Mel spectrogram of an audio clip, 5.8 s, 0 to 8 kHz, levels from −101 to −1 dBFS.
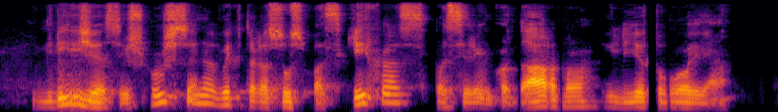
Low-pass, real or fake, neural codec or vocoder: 7.2 kHz; fake; codec, 16 kHz in and 24 kHz out, 1.1 kbps, FireRedTTS-2 codec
